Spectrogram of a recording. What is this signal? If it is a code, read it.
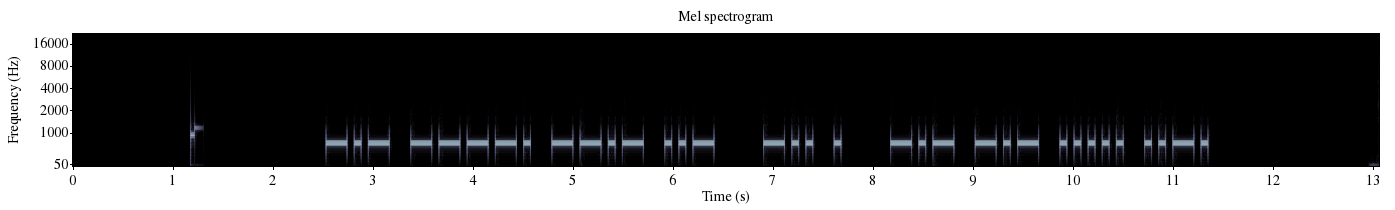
Morse code, heard as a keyed tone, about 17 wpm, 700 Hz. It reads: K9QU DE KK5F
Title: USA Callsign DE Callsign - 4 Characters - 17wpm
